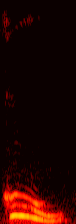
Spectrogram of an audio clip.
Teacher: the deep part of your tongue is touching the end of the roof of your mouth. Ku, ku. And then oh, you can see your, you can feel your soft part and the deep part of your tongue is touching.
